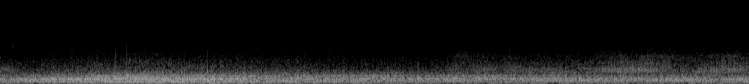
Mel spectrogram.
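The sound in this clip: Aircraft flying past overhead make a deep, steady droning roar that holds nearly even loudness throughout, with no talking.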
